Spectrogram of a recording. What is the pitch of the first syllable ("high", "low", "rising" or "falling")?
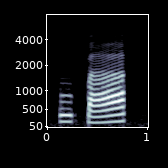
low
